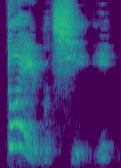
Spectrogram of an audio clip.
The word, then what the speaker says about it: 对不起: When we put 不 between 对 and 起, then this 不 you need to pronounce lighter and softer, so it becomes neutral tone. 对不起, 对不起 means sorry, sorry.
